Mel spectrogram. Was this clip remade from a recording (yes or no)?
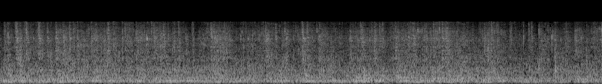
no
